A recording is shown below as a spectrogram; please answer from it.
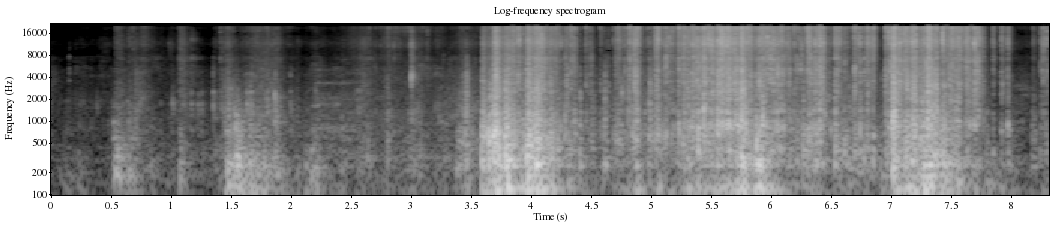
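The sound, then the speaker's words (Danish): Contents of a 20-kilo load are poured, without machinery, into a fermentation box for spontaneous fermentation. A few scattered knocks lead into a loud, continuous rattling and crunching pour. “Og nu bliver de simpelthen hældt direkte ned i vores fermenteringskasse.”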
